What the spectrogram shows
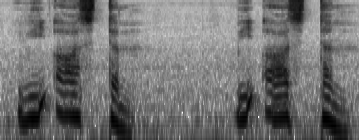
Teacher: there is the elision of D sound, and there is a conversion to T sound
